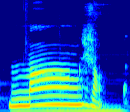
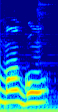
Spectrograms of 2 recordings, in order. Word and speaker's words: mangeons: Alors, attention à jon. Je vous connais, vous allez écrire mangon. Non, non, non. Il faut faire sonner je.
